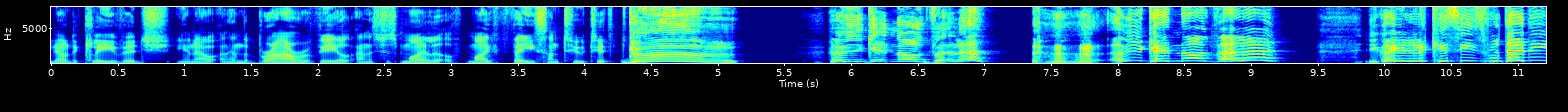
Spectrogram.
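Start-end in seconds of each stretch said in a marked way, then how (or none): 4.3-11.2 very high, loud put-on South African–Kiwi accent, stretched "how". Speaker voicing a character in a bit: South African–New Zealand accent. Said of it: "I don't know what accent this is".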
